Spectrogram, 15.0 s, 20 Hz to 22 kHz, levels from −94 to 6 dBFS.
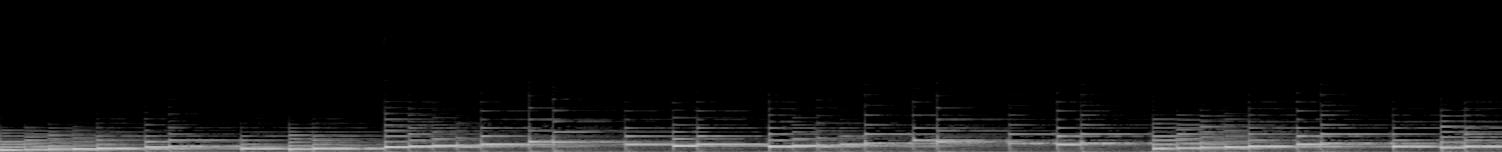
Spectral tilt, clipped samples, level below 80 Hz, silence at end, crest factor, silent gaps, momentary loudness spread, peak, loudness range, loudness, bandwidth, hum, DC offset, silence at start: -6.5 dB/octave; under 0.1%; -54 dBFS; 0 s; 14 dB; none; 11 LU; -10 dBFS; 4 LU; -25 LUFS; 6.4 kHz; none; under 0.1%; 0 s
